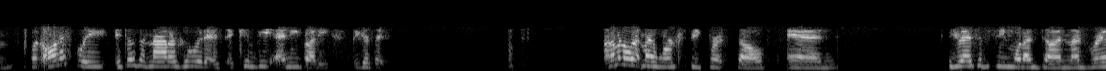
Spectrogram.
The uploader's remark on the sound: Media Teleconference Interview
